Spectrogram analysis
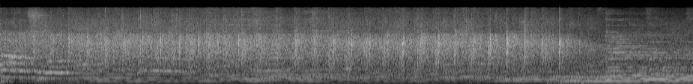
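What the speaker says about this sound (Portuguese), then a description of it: "aplauda o Senhor" A church congregation claps together in a steady, even rhythm over sustained music, with the crowd noise staying full and constant before the music shifts near the end.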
